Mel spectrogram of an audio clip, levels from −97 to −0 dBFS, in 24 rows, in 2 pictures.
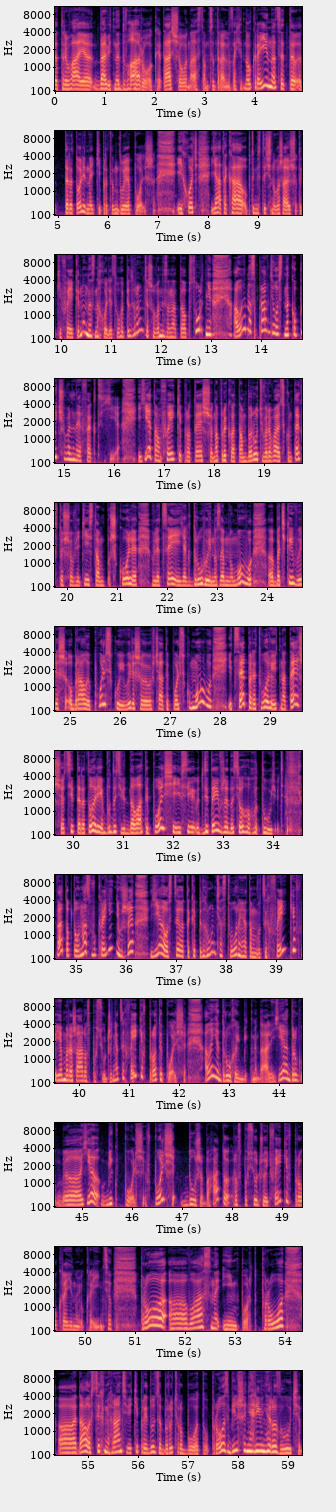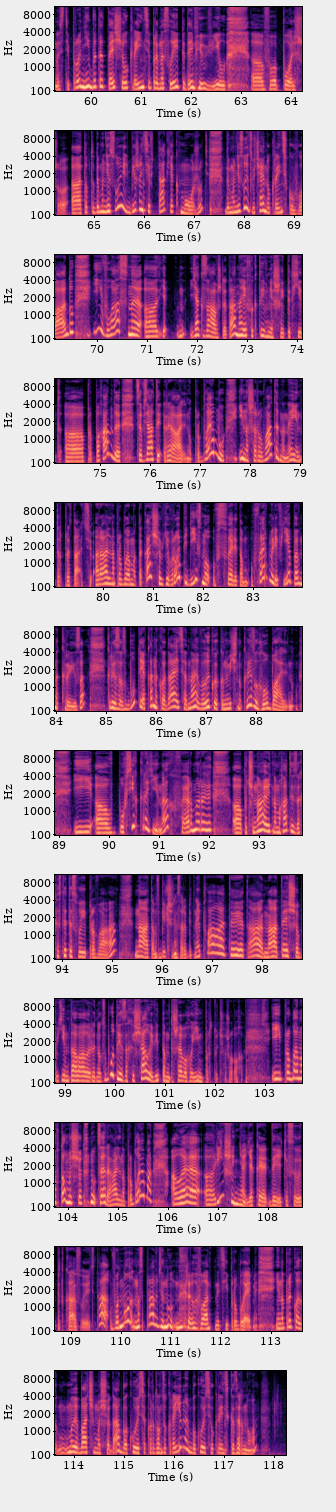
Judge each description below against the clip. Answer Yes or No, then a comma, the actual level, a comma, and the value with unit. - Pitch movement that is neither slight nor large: No, wide, 5.9 semitones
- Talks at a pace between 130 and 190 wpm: Yes, average, 145 wpm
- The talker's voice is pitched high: Yes, high, 195 Hz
